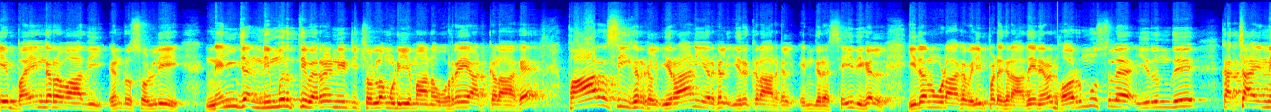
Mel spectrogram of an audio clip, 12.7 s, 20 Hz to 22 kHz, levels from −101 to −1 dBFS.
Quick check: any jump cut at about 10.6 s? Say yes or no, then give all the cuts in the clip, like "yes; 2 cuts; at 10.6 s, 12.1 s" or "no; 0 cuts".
yes; 1 cut; at 10.6 s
